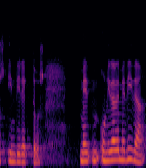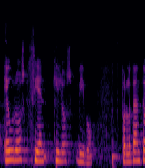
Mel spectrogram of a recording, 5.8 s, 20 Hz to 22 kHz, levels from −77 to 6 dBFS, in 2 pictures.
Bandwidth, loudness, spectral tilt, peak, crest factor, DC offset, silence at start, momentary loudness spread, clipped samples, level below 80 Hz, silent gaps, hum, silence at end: 11.5 kHz; -30 LUFS; -7 dB/octave; -12 dBFS; 18 dB; under 0.1%; 0 s; 17 LU; under 0.1%; -72 dBFS; none; none; 0 s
